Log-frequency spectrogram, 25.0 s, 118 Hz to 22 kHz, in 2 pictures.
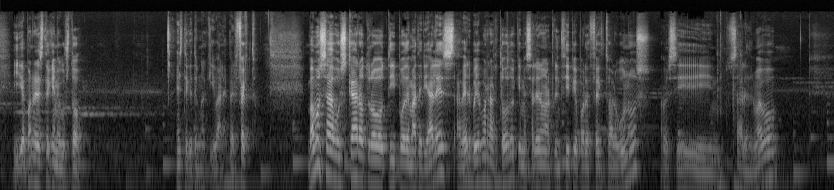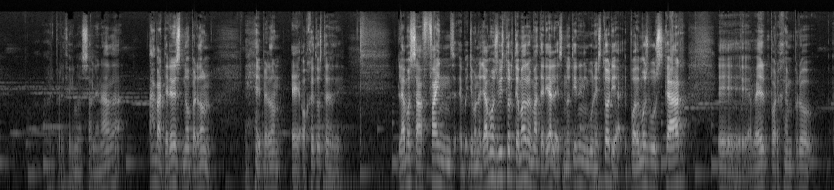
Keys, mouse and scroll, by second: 2.5-3.2 scroll down 4, 4.4 shift+middle click, 6.5 click, 9.5 click, 12.9 click, 15.1 click, 22.0 click, 23.9 e.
